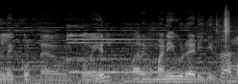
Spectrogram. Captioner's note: temple bell rings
